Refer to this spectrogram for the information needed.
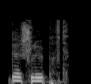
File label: "geschlüpft", German; adjectives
